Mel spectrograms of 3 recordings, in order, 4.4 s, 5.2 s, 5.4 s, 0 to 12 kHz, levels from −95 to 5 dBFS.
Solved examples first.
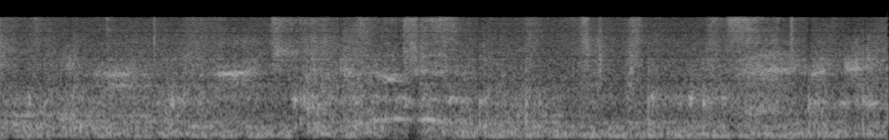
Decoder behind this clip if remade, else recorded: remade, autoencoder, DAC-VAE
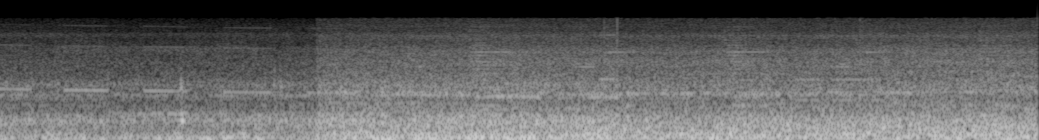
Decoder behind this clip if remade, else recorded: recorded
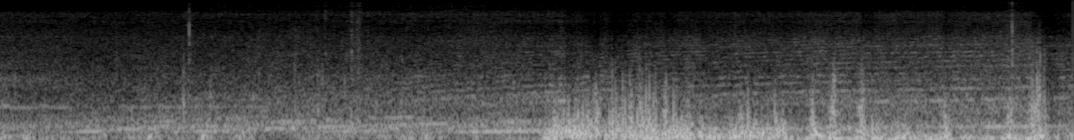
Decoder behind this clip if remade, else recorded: recorded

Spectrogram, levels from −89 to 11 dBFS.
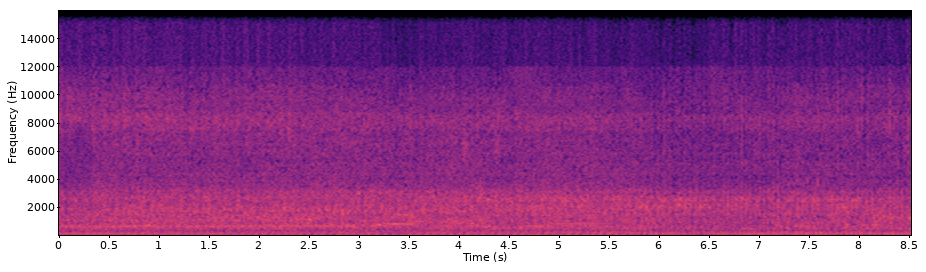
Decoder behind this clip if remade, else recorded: remade, autoencoder, DAC-VAE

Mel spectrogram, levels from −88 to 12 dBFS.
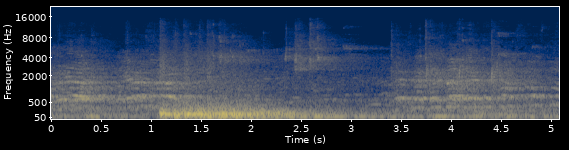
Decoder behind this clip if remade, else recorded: recorded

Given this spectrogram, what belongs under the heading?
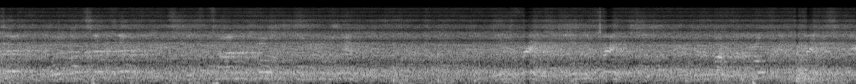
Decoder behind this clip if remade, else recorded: remade, autoencoder, DAC-VAE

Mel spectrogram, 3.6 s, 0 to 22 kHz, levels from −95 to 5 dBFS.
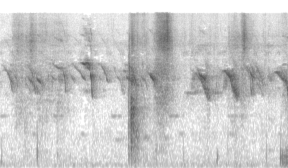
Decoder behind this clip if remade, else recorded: recorded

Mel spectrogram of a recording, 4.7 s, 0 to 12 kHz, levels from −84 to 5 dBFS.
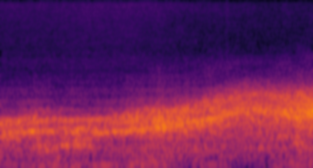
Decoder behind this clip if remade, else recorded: remade, autoencoder, DAC-VAE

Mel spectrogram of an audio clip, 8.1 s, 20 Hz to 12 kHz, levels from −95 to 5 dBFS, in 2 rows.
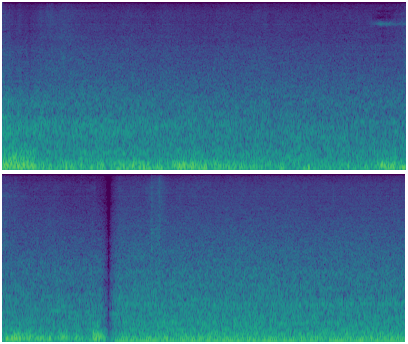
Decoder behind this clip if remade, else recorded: remade, autoencoder, DAC-VAE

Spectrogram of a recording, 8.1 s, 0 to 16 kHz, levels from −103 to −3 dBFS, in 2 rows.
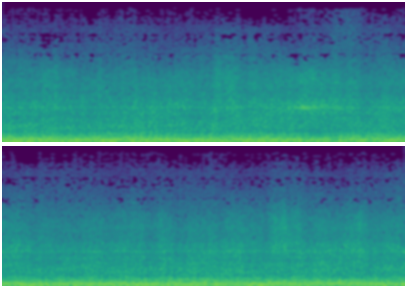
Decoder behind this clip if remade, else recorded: remade, autoencoder, DAC-VAE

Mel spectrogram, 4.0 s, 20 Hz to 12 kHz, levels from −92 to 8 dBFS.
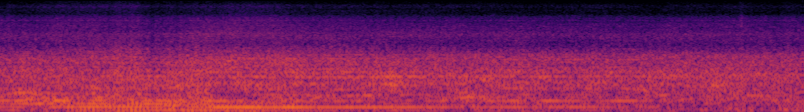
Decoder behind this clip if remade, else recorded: remade, autoencoder, DAC-VAE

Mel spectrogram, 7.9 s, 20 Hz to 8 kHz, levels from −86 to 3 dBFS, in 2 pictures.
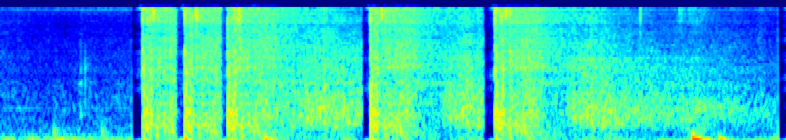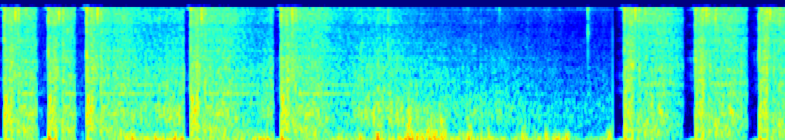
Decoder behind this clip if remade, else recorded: remade, autoencoder, DAC-VAE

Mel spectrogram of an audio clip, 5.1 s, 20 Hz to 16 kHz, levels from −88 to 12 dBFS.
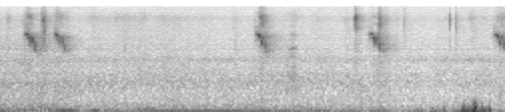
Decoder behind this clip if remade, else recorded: remade, autoencoder, DAC-VAE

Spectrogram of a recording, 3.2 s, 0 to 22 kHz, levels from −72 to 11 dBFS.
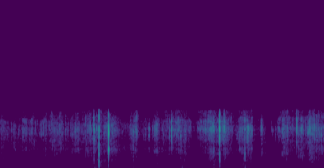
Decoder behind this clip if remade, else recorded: recorded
